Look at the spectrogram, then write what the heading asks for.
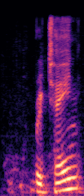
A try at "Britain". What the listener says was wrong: we put the emphasis the accent on the beginning of the word it's Britain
